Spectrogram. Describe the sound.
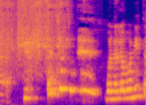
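A large rain stick being turned, producing a steady rushing, pattering hiss like falling water, loudest at the start, with a voice talking over and after it.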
